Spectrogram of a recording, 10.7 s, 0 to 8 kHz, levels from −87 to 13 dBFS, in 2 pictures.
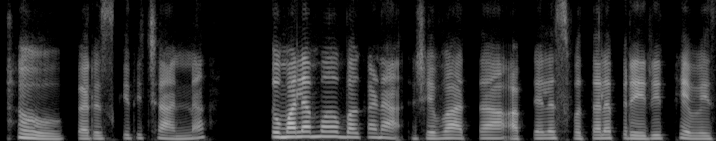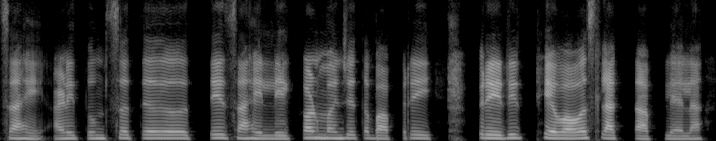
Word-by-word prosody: हो. 165 -8 0
खरंच 165 0 -2
किती 190 +1 -13
छान 170 -5 -3
ना. 215 - -5 0.5
तुम्हाला 260 +2 +7
मग 275 0 +1
बघा 240 -1 -2
ना, 210 -3 0 0.2
जेव्हा 175 +3 -1
आता 185 +1 -4 0.2
आपल्याला 180 +4 -4
स्वतःला 180 0 -1
प्रेरित 175 -2 0
ठेवायचं 160 -2 -1
आहे 165 -2 +1
आणि 165 +2 0
तुमचं 180 +2 -3
तर 185 -1 0 0.2
तेच 200 -2 +1
आहे. 175 -1 +2
लेखन 170 +4 +1
म्हणजे 185 0 -1
तर 190 - -4
बापरे! 180 +3 -2 0.4
प्रेरित 195 -1 +5 0.2
ठेवावंच 185 -1 +5
लागतं 175 -2 +3
आपल्याला, 155 +1 -2
180 Hz, 160 wpm, -25 LUFS, 170-195 Hz, 0.5 s, तुम्हाला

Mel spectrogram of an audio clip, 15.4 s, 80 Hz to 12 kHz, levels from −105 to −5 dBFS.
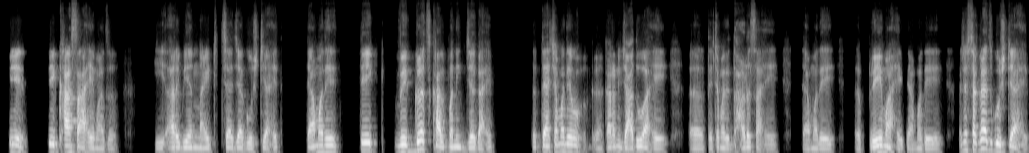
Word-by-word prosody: ते 140 -5 +2 0.4
ते 150 - +3
खास 135 -1 +4
आहे 110 -1 +2
माझं, 100 -1 -8 0.6
की 110 0 -6
अरेबियन 115 +1 +1
नाईट्सच्या 105 +2 -3
ज्या 115 +1 +1
गोष्टी 105 +1 -3
आहेत. 110 +2 -5 0.4
त्यामध्ये 135 +3 +2 0.4
ते 165 - +6
एक 160 0 -1 0.4
वेगळंच 145 +6 +4
काल्पनिक 120 -1 +2
जग 110 -1 +2
आहे. 115 - -4 0.6
तर - - -4
त्याच्यामध्ये 145 +4 +3
व 140 -1 +2 0.4
कारण 120 +1 -1
जादू 110 +4 +3
आहे, 105 -2 0 0.4
अ, - - -10 0.2
त्याच्यामध्ये 105 0 -3
धाडस 120 0 -1
आहे, 95 0 -7 0.4
त्यामध्ये 100 +1 -3 0.3
अ, 100 - -6
प्रेम 125 +1 +5
आहे, 100 -4 -2
त्यामध्ये 100 0 -3 0.3
अशा 175 - -2
सगळ्याच 175 +2 +4
गोष्टी 155 -2 +2
आहेत 90 -2 -2
115 Hz, 145 wpm, -24 LUFS, 105-140 Hz, 0.6 s, ते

